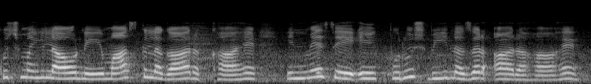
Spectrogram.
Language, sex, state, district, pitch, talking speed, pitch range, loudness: Hindi, female, Uttar Pradesh, Shamli, 265 Hz, 160 wpm, 250-285 Hz, -16 LUFS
